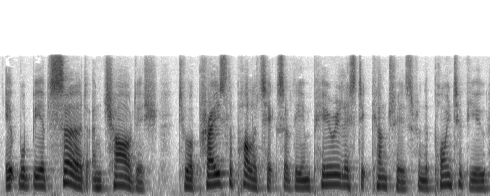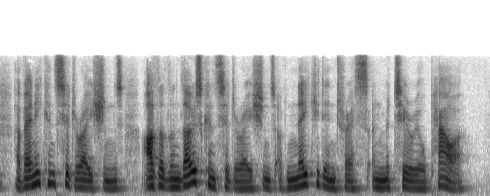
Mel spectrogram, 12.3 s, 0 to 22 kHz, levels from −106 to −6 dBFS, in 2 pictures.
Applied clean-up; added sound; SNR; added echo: none; none; none; none.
